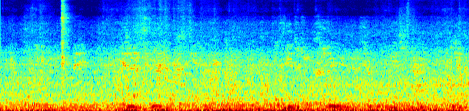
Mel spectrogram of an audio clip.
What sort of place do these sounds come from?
bus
